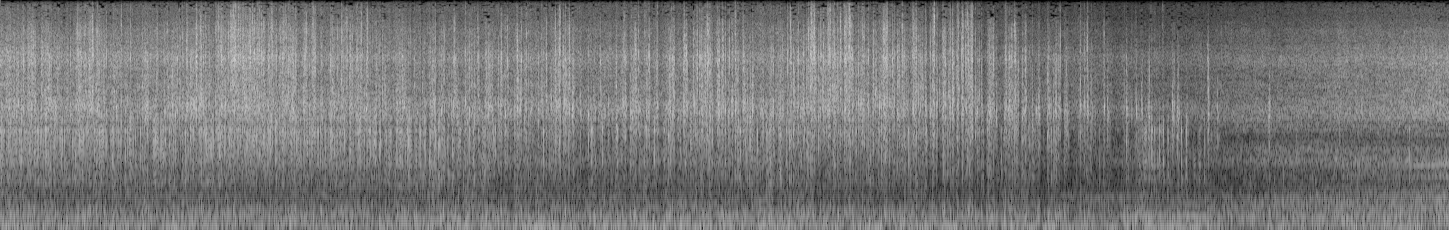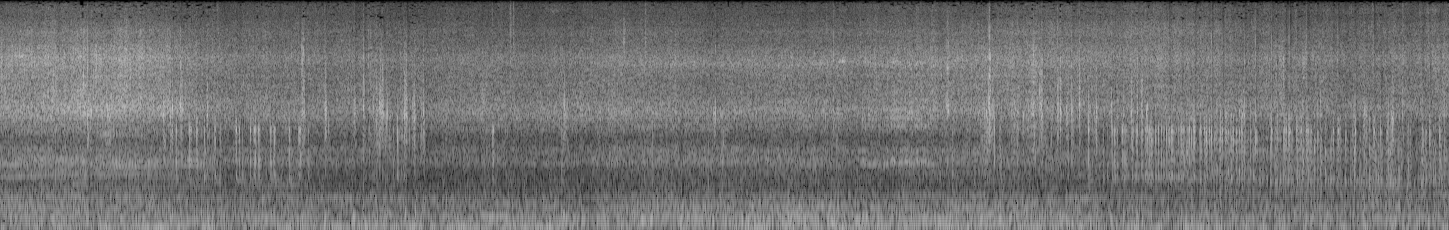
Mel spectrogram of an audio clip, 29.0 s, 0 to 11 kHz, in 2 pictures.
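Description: Ford Focus RS's 2.3-litre turbocharged four-cylinder engine running under hard track driving, heard from inside the cabin with heavy road and wind noise. Its note rises and falls with the revs.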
